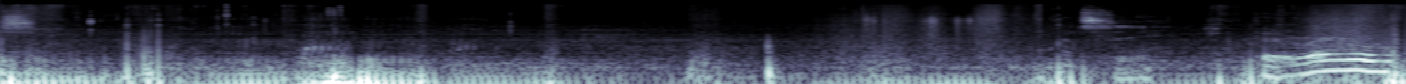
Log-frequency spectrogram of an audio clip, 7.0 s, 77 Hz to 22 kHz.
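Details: A female kitten, about eight or nine months old and 11 lb, purrs in a low, steady rumble on a man's lap, partly masked by microphone rubbing and his voice.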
